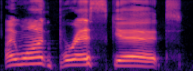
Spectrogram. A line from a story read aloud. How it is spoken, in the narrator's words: moans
